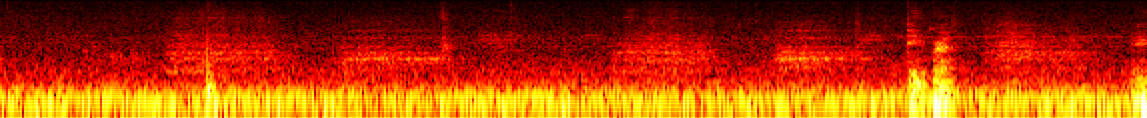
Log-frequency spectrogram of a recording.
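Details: Slow, deep breaths drawn in and let out as soft, even airy rushes in a quiet room during a patient assessment, with no wheeze or crackle. Clear, normal breath sounds.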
